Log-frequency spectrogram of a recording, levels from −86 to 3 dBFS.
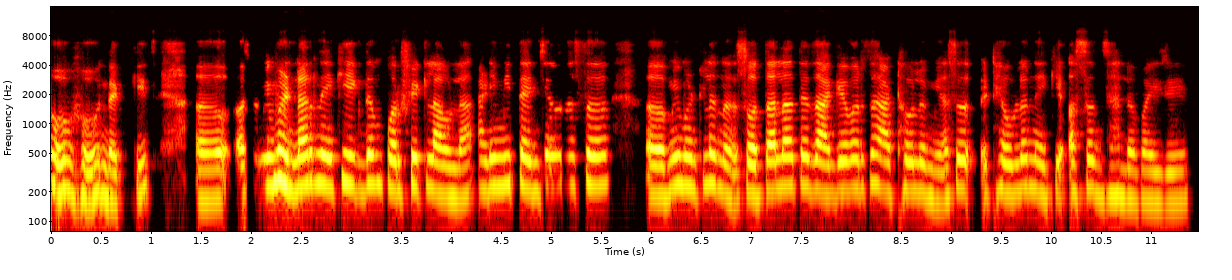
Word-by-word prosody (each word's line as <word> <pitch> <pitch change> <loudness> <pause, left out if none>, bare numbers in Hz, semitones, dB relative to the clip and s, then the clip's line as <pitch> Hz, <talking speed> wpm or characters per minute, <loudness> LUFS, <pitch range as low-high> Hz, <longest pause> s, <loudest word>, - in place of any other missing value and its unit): हो, 225 - +4 0.2
हो 165 -1 +1
नक्कीच. 170 +4 -3 0.4
अ, - - 0 0.4
असं 185 +3 -4
मी 225 - +4
म्हणणार 230 -2 +7
नाही 240 -2 +4
की 250 -2 +1
एकदम 235 +2 +1
परफेक्ट 220 +1 +1
लावला 185 -2 0
आणि 210 +1 -1
मी 230 +1 -2
त्यांच्यावर 230 +1 -1
असं 230 0 0 0.4
अ, 185 -1 +5
मी 225 +2 +1
म्हटलं 230 0 -1
ना, 185 -4 -1
स्वतःला 205 +3 +4
त्या 230 - +1
जागेवरच 205 +2 0
आठवलं 200 -3 -2
मी 160 -2 -7
असं 175 +6 -1 0.3
ठेवलं 205 +1 -3
नाही 195 -3 -5
की - - -2
असच 195 -2 -4
झालं 180 -2 -5
पाहिजे, 160 -1 -8
205 Hz, 165 wpm, -20 LUFS, 185-225 Hz, 0.4 s, म्हणणार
